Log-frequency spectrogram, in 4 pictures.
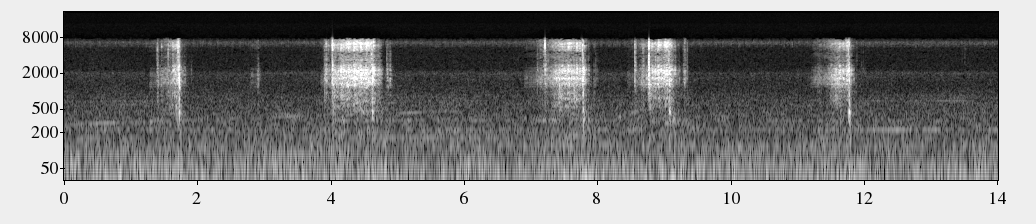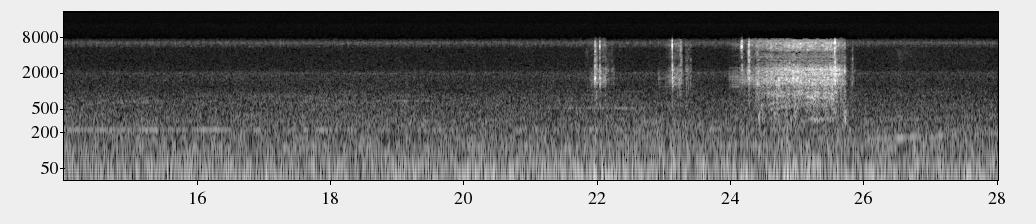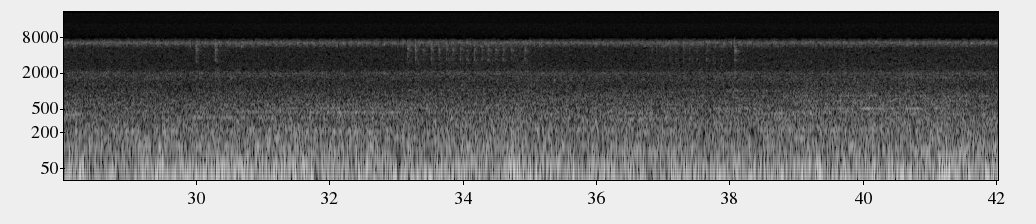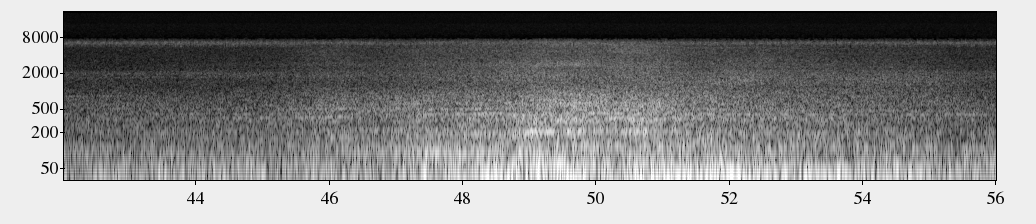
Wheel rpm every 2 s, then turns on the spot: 0, 10, 10, 10, 10, 0, 0, 0, 0, 0, 0, 0, 20, 0, 0, 0, 0, 0, 0, 0, 0, 0, 0, 0, 0, 0, 0, 0.
none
